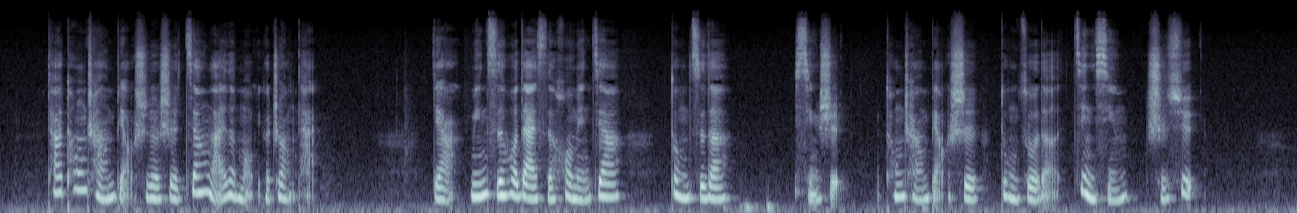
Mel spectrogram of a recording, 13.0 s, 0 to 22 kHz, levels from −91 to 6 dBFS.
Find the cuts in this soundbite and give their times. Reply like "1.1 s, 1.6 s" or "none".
4.6 s, 7.9 s, 11.4 s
